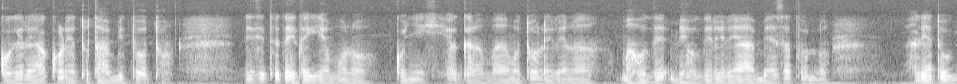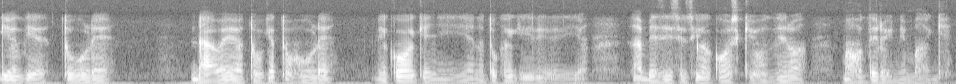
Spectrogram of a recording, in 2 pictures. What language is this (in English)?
Kikuyu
